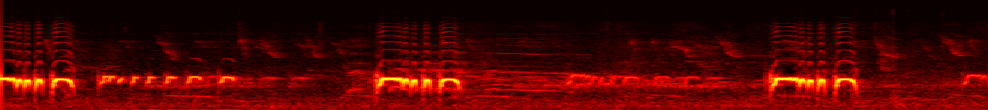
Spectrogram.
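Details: Local Indonesian zebra dove singing loudly and often to provoke rivals: three bursts of rapid, throbbing coo notes, one roughly every two and a half seconds, each followed by softer stuttering trills, with other birds faint behind.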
